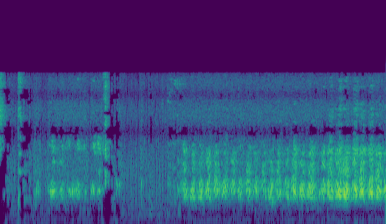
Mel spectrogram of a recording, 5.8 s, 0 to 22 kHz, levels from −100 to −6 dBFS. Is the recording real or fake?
real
